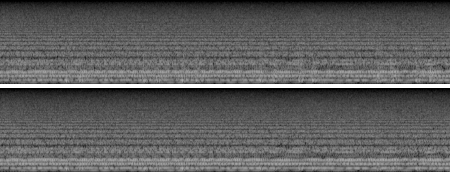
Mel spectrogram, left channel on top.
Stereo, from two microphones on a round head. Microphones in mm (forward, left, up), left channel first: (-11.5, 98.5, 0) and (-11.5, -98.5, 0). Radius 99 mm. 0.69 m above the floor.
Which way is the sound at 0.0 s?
10° left (ahead or behind).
